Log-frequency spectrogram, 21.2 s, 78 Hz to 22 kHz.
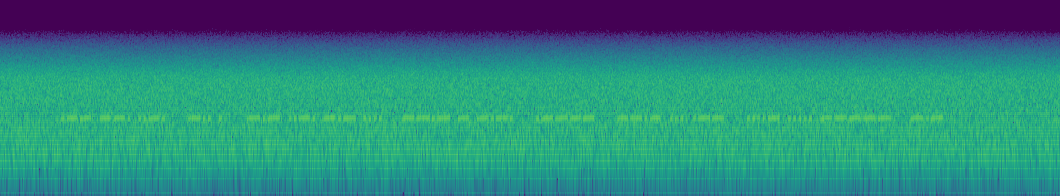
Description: Morse code, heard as a keyed tone, hand-sent with a bug key, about 23 wpm, 750 Hz, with heavy radio static. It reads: WGF DE KFKH QTC 1 QSW 450 K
